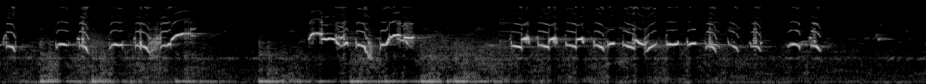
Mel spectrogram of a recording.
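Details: Oriental magpie-robin giving a quick, insistent lure song with varied material to provoke birds: swooping whistles and a long run of rapid repeated notes, accompanied by a steady low hum.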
